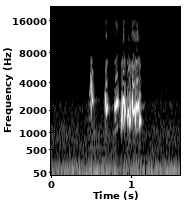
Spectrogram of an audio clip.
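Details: Wild Baghdadi bulbul with a heavy-toned throat giving one brief, bubbly phrase of five or six liquid notes that quickly rise and fall, lasting under a second, in an otherwise quiet background.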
